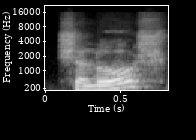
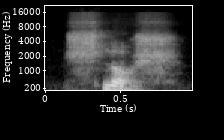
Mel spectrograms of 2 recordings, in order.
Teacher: Shalosh becomes shlosh because the first syllable is generally reduced if possible.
